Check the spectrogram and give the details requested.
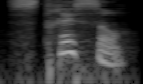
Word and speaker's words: stressant: Stressant. Final T not pronounced. A-N together. En. And then double S. Sans. And it will open the pronunciation of your E.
